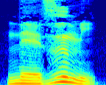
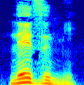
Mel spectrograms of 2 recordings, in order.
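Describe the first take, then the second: First: The pitch accent is not on the first syllable. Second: The pitch accent is on the first syllable. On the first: This is how some other regions say it. "地域によってはネズミなんて発音するところもある" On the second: This is how it is said in Niigata. "頭のねにアクセントを置いてネズミね"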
